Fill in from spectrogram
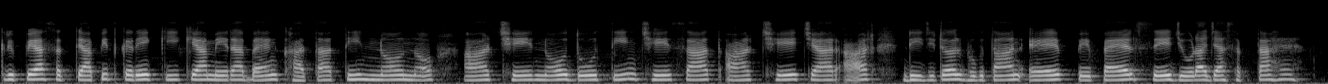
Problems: constant background noise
